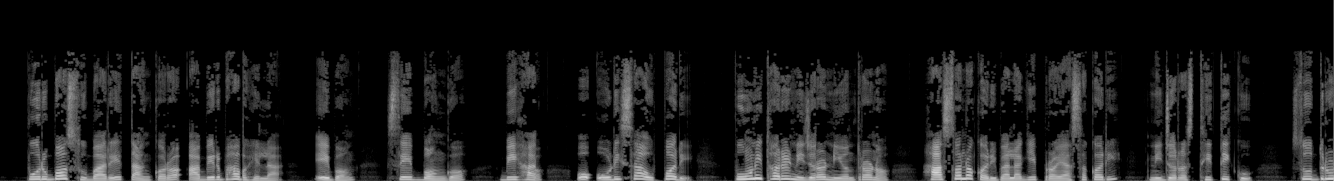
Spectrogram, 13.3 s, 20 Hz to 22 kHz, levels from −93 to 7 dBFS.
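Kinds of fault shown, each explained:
Dropped buffer (overrun): at 2.44 s, just before "ହେଲା ଏବଂ", then at 5.36 s and 8.16 s, the speech jumps ahead, losing up to about a tenth of a second. Unlike a dropout, no silence is left. The likely cause is samples overwritten before being read.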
